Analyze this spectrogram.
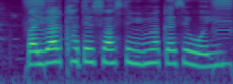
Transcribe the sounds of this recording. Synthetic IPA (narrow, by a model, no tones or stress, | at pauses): pɐɾɪʋaːɾkʰaːt̪eɾswaːst̪ʰjəbʱibʱmakɛːseɦoːi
